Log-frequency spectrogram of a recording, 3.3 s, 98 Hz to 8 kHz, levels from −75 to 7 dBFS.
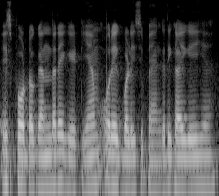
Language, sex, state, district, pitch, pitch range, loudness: Hindi, male, Uttar Pradesh, Shamli, 120 Hz, 115-120 Hz, -19 LUFS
